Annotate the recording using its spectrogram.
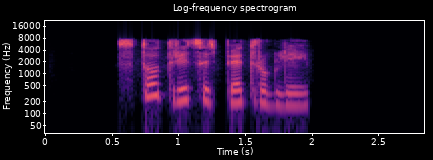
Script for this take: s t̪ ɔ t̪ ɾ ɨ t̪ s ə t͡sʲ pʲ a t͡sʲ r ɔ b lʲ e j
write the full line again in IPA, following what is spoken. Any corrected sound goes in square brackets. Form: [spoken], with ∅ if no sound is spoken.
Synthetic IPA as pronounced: s t̪ ɔ t̪ ɾ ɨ t̪ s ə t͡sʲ pʲ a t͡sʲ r [u] b lʲ e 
